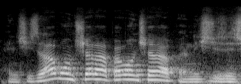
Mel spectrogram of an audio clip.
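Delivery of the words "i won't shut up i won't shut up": high mock shout. Mom screaming at the man who hit her, hammed-up outrage. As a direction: shriek it as the defiant mother.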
